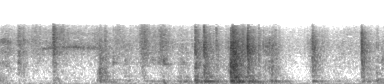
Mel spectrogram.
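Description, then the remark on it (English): A gasoline station door is unlocked by reaching in through broken glass and pushed open, a series of mechanical clicks and dull clunks from the latch and handle, with a heavier knock near the middle and no voices. “Just break the glass, reach in, and unlock the door.”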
